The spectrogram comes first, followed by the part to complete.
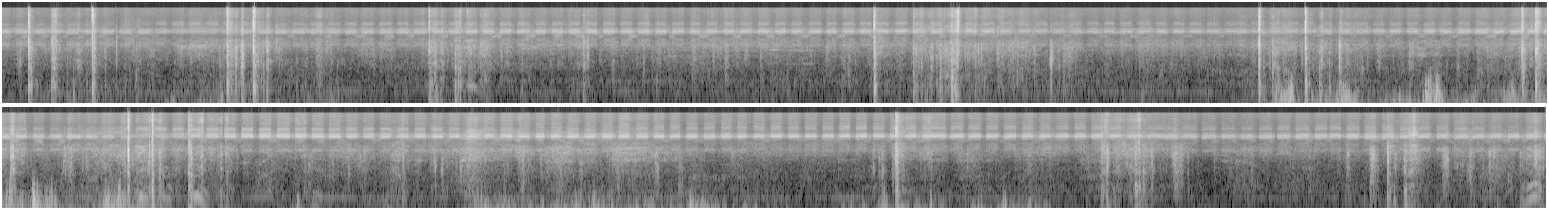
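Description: Boxing gloves landing punches in sparring: sharp, irregular slaps and thuds, thickest in the middle of the stretch, over a steady high-pitched trill of insects.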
